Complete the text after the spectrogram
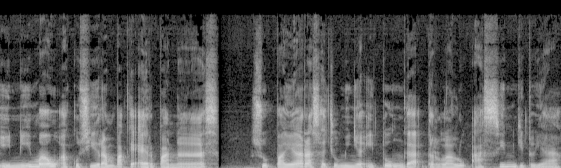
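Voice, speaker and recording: Very slowly, a woman talks at a medium pitch. The recording is very clean, with a silent background. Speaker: vlogger, stay-at-home mother. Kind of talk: vlog voiceover narration. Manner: casual, chatty.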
